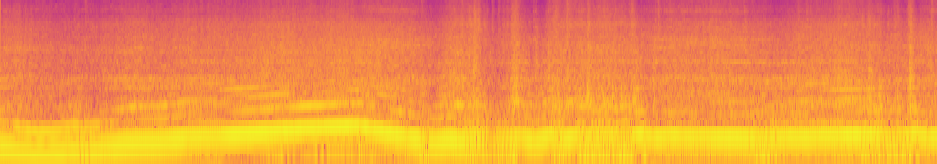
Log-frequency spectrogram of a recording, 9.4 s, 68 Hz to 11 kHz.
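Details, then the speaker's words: Budget 2JZ-swapped BMW E36 on its first test drive: pulls smoothly, then stumbles and stutters with uneven pops under load, struggling to gain revs. Breaking up badly under acceleration; owner believes the MAF sensor is bad. "so as you guys could tell the car was still breaking up really bad when we took it for the test drive so i'm still pretty sure the math is bad"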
